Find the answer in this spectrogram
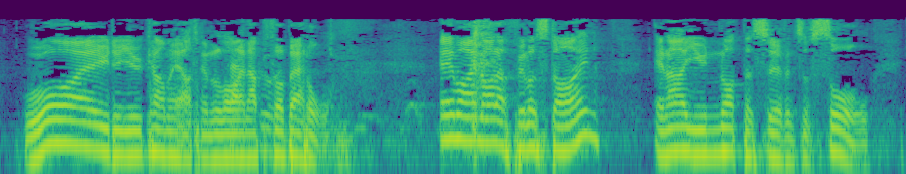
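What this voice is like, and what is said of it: Goliath character voice. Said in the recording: “put on your best Goliath voice, ... Like, really Goliath voice.”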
